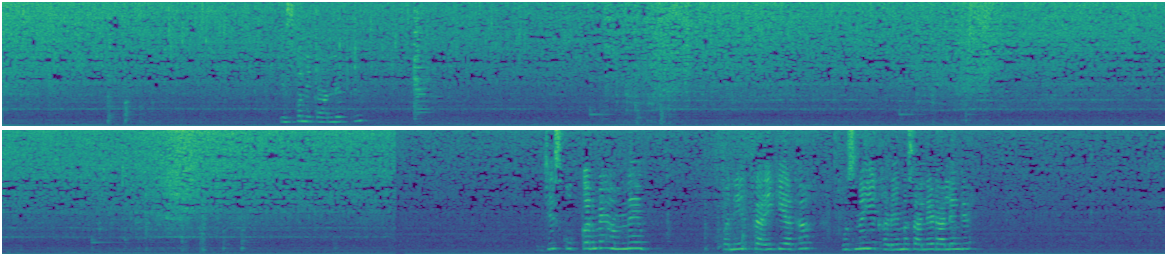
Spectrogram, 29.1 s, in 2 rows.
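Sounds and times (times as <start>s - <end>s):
cheese sizzling in hot oil: 0.0s - 21.2s.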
